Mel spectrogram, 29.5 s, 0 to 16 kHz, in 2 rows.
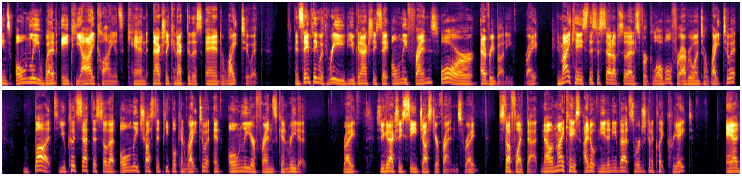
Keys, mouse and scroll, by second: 5.9 click, 6.2 click, 10.3 click, 16.6 click, 18.5 click, 19.1 click, 21.9 click, 24.9 click.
